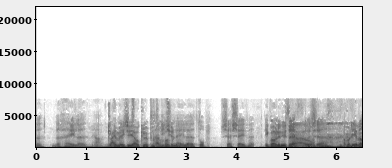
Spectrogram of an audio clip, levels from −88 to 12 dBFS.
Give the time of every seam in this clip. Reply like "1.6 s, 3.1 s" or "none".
4.4 s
